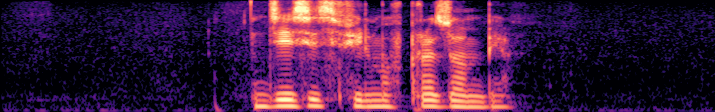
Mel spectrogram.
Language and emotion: Russian, neutral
